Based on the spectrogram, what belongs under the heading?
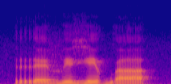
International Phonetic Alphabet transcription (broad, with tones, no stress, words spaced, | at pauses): rɛ˨vɪ˦˨ɣe˦ ɡʷa˦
